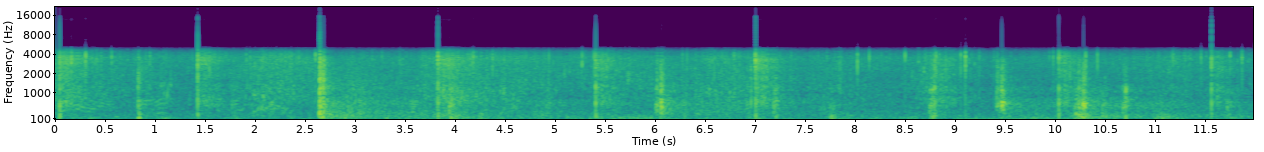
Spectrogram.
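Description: Fireworks going off across the water: about a dozen sharp, irregular bangs and pops, each with a short echo, the loudest about two and a half seconds in, over a steady rushing background.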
